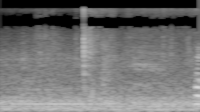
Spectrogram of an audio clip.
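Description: Steady hum of commercial kitchen ventilation, with a faint steady tone that fades a little past one second. A single light click of metal tongs against a plate comes a little under a second in.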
